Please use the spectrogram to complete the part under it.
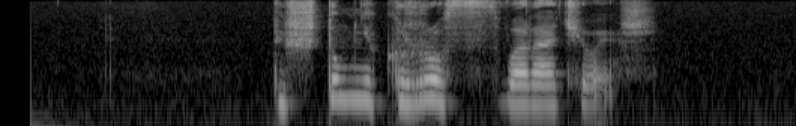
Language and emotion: Russian, angry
